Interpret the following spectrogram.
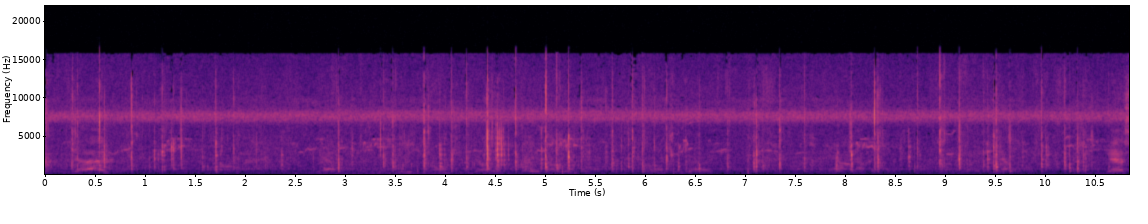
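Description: Field hockey sticks tapping balls as several players dribble at once: an irregular scatter of sharp clicks, with voices in the background.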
